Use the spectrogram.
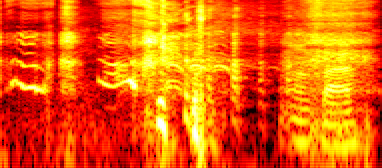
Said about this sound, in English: I'd also at this point like to point out that I do have a respiratory disorder that makes my breathing very loud. I breathe like this.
